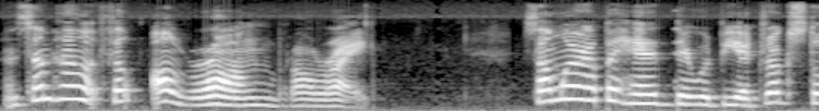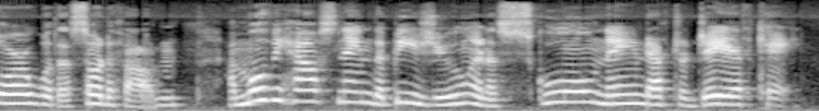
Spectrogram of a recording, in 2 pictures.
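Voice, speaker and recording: A woman reads a horror short story aloud, calm and measured. Her voice sits high and she keeps an even, steady reading pace. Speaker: reader.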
